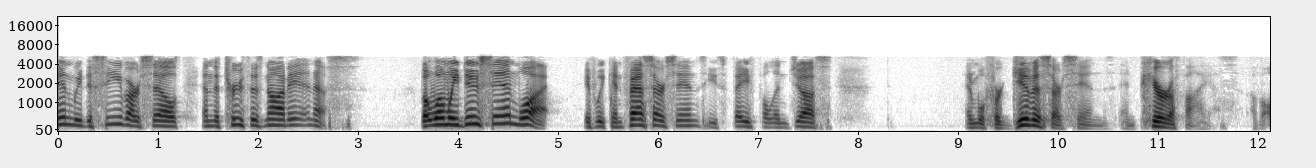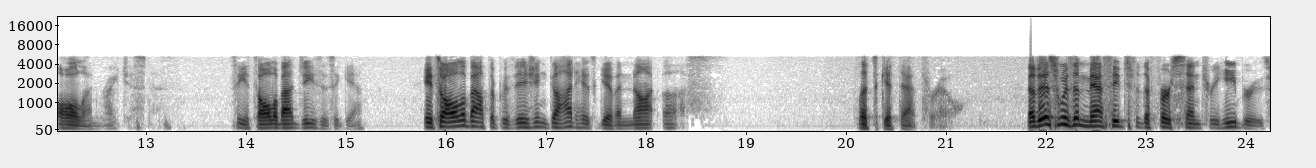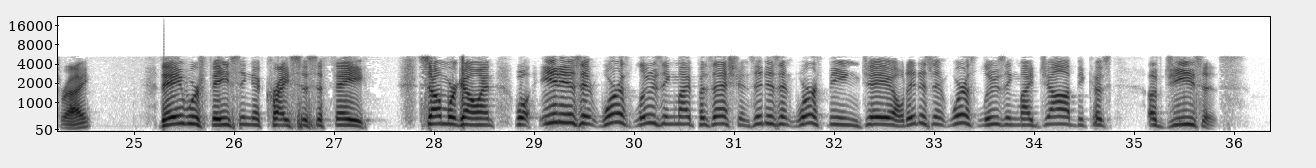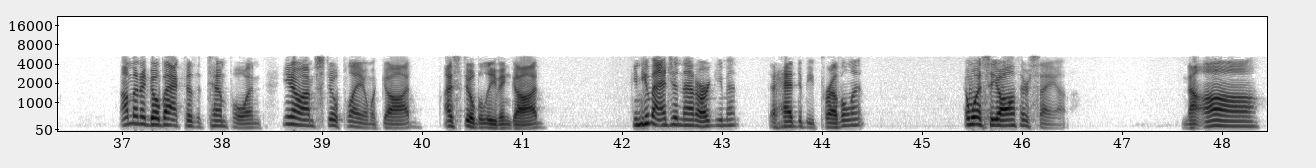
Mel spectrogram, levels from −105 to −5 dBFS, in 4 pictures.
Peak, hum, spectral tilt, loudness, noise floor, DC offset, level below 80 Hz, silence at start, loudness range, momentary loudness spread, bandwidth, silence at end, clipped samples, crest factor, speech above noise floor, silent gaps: 0 dBFS; none; -3 dB/octave; -19 LUFS; -86 dBFS; under 0.1%; -72 dBFS; 0 s; 8 LU; 16 LU; 5.6 kHz; 0.1 s; under 0.1%; 20 dB; 67 dB; none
